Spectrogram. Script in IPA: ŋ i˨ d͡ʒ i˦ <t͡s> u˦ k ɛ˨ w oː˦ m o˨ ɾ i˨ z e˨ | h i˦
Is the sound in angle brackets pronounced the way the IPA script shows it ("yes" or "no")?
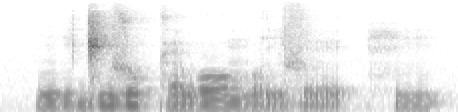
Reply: no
